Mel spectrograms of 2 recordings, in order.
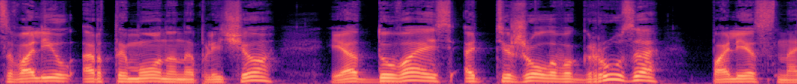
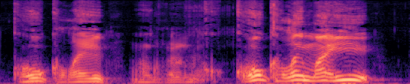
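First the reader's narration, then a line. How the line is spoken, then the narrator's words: Grumbled. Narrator (Russian): проворчал он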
